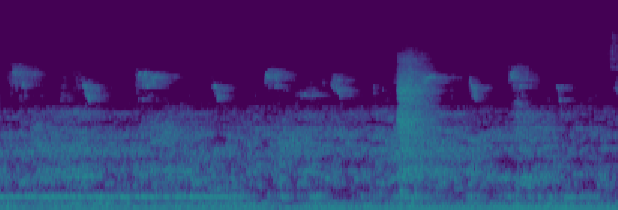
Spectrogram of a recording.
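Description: Faint chirping of small birds: short high notes, about two a second, over a low steady hum. A brief rush of noise comes about four seconds in.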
